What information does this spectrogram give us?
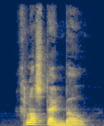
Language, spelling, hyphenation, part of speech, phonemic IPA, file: Dutch, glastuinbouw, glas‧tuin‧bouw, noun, /ˈɣlɑs.tœy̯nˌbɑu̯/, Nl-glastuinbouw.ogg
- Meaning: greenhouse agriculture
